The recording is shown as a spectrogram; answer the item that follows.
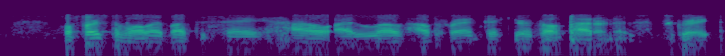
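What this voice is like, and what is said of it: Slightly nasal, sick-sounding voice. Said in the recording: “I'm sorry if I sound a little nasally. I got sick today... from exhaustion and travel, I got sick.”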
